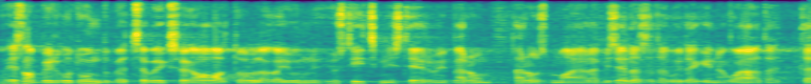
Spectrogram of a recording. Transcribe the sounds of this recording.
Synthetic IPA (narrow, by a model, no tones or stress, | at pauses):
e̞smɑbiːlɡult̪und̪ube̞t̪ːse̞vɤ̞jksvæɡ̥ɑvɑbɑlt̪ːˑo̞lːɑɡ̥ɑjujust̪iːt̪sminist̪e̞ːɾjumipæɾupæɾusmɑːjɑlæbise̞lːes̬ed̪̥ɑkujd̪ɑɡinɑɡuɑjɑd̪̥ɑet̪ːˑ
